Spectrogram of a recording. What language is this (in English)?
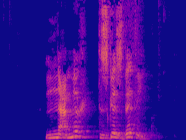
Kabyle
